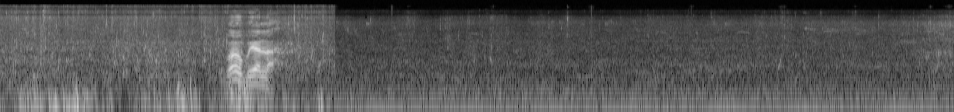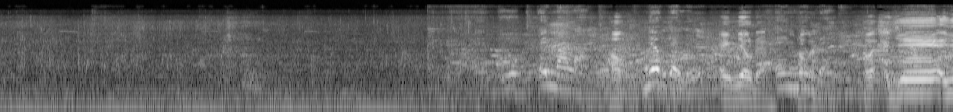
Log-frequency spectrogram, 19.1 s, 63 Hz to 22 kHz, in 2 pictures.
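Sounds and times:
floodwater rushing: 0:00.0 - 0:03.4, 0:09.2 - 0:19.0.

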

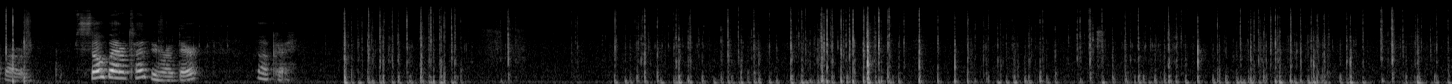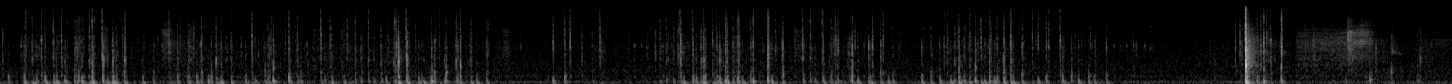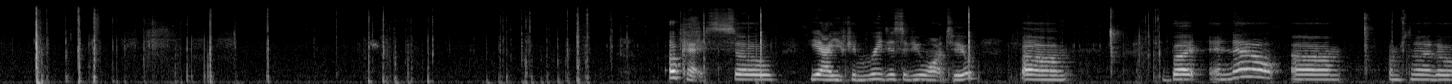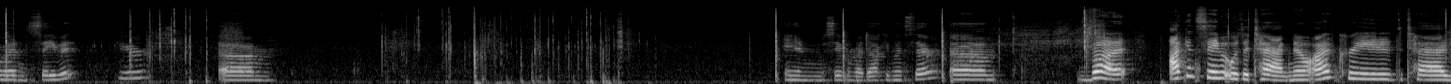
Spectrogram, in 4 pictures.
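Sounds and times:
computer keyboard typing: 0:03.4 - 0:26.1, 0:26.9 - 0:27.4, 0:29.4 - 0:31.2, 0:32.7 - 0:36.8, 0:44.8 - 0:45.8, 0:47.4 - 0:50.0.

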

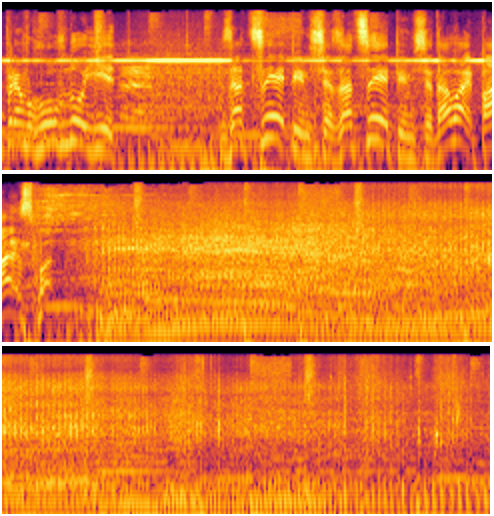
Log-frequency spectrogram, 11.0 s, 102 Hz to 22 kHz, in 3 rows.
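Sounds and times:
atv engine revving: 0:03.9 - 0:11.0.

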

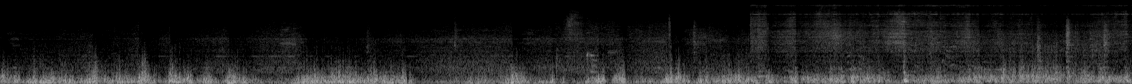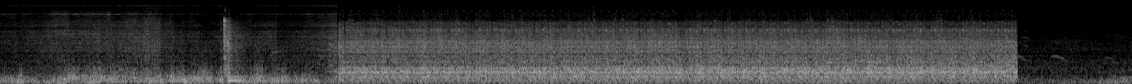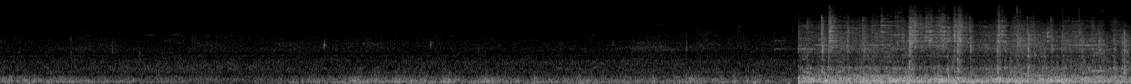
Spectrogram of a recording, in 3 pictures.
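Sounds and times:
wind buffeting microphone: 0:00.0 - 0:14.7, 0:22.1 - 0:24.5, 0:25.5 - 0:33.9
steam locomotive hissing steam: 0:07.5 - 0:21.5.

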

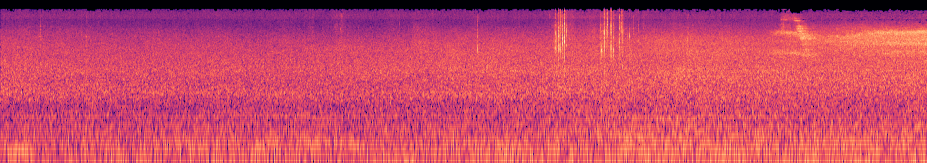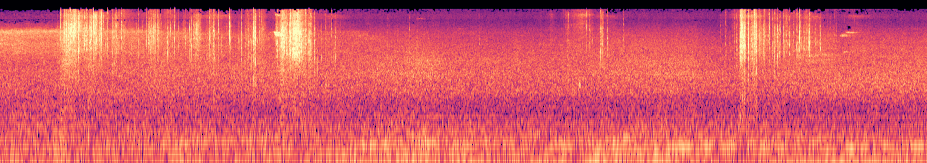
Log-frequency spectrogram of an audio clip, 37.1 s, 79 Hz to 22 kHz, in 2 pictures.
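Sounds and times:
distant road traffic hum: 0:00.0 - 0:37.0
dry leaves rustling: 0:10.9 - 0:13.0, 0:19.5 - 0:26.0, 0:29.5 - 0:31.2, 0:32.8 - 0:35.8.

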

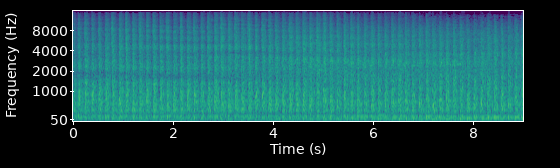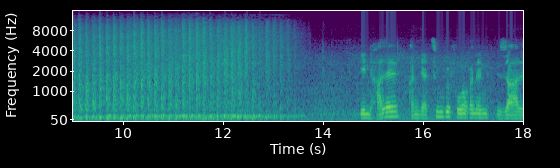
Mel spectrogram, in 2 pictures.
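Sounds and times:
steam locomotive chuffing: 0:00.0 - 0:13.8
train rumble: 0:00.0 - 0:18.0.

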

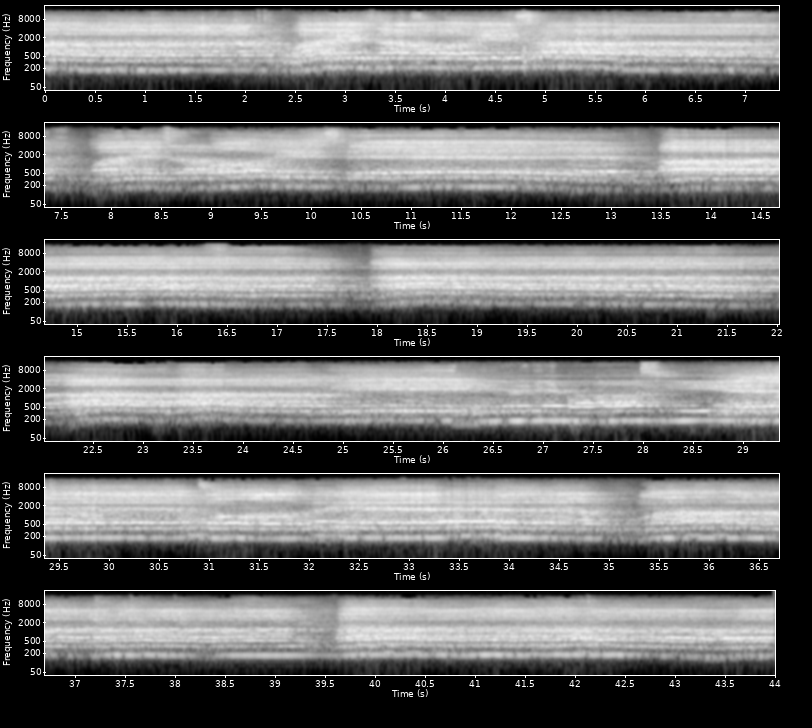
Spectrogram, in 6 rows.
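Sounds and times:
liturgical chant singing: 0:00.0 - 0:44.0.

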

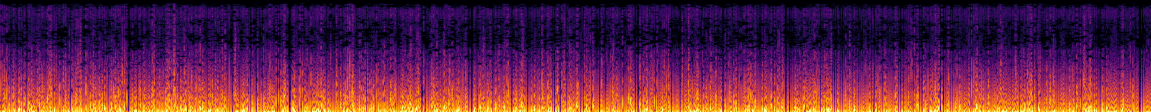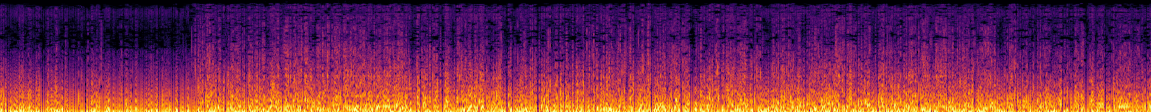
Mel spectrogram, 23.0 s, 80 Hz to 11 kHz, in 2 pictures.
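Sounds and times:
outboard motor running: 0:06.9 - 0:23.0.

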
